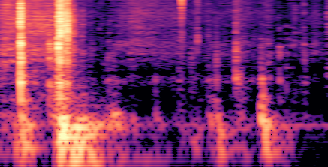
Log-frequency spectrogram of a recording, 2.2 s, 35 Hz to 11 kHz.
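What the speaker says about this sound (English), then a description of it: "I'll just shut the door" Door of a Vauxhall Astra F (MK3) shuts with two solid thuds close by, followed by lighter clicks and knocks from the car interior.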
